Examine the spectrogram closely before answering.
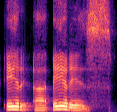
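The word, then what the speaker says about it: Ares: Aries, god of war is irez.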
